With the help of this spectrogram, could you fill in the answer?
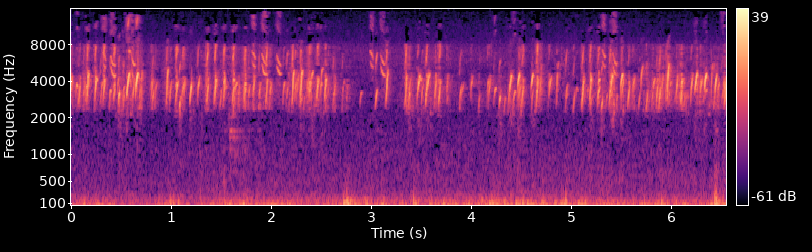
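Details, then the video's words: High, jangling goldfinch song for training other songbirds: quick twittered phrases and rolling trills in bursts separated by brief breaks, set over a soft low rumble. "Harmonious Connection Motivation in Goldfinch Song Training"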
